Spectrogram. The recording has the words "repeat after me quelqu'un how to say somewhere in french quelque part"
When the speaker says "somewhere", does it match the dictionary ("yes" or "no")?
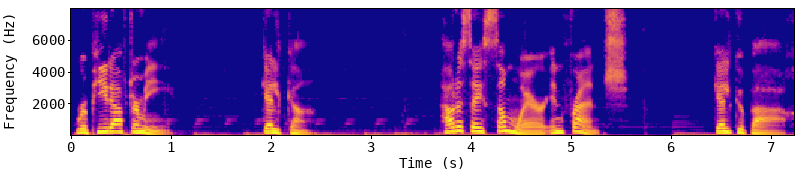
yes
